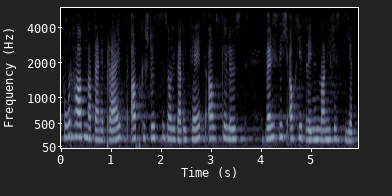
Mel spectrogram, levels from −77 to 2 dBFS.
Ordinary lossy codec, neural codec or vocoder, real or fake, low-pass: none; none; real; 5.4 kHz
